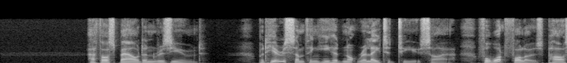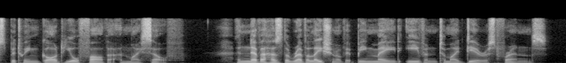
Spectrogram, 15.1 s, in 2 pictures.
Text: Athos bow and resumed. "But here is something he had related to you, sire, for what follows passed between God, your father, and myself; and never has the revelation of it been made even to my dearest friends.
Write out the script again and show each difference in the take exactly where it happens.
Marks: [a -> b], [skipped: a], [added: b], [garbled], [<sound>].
Athos [bow -> bowed] and resumed. "But here is something he had [added: not] related to you, sire, for what follows passed between God, your father, and myself; and never has the revelation of it been made even to my dearest friends.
